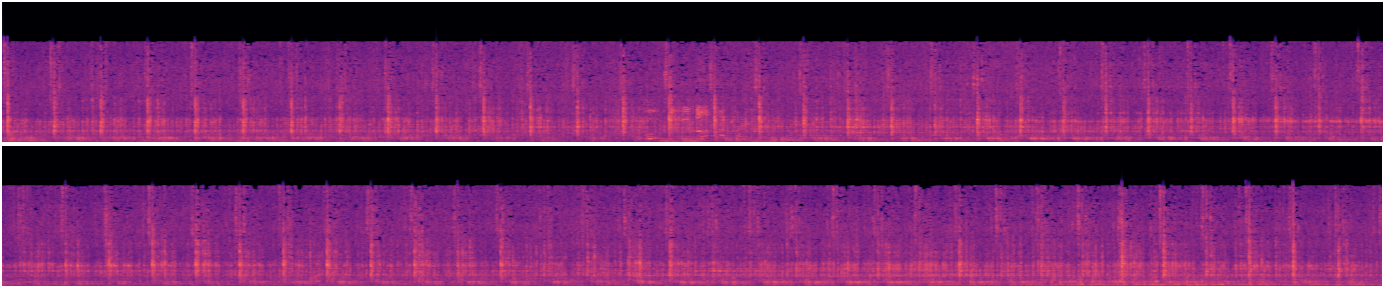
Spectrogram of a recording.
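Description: A stone mill grinds with a steady rumble.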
